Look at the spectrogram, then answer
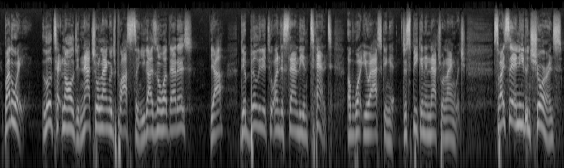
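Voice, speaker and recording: Middle-aged male presenter, high-pitched, playful and chatty, live demo with handheld mic. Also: fairly bright tone. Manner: playful, chatty, jokes with the crowd. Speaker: presenter giving a tech demo. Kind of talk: live stage demo to an audience. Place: stage at a tech meetup.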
